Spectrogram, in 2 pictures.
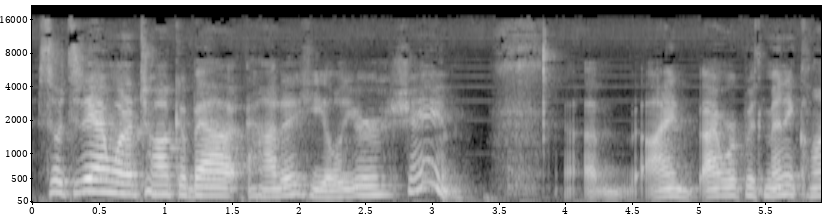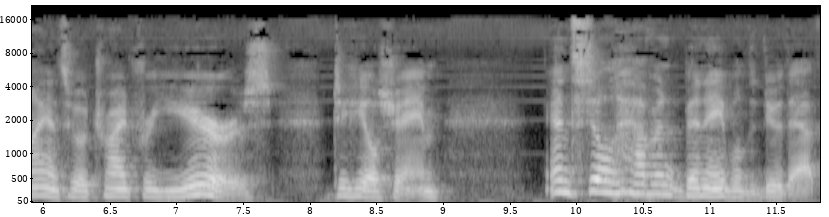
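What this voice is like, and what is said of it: Slightly hoarse voice. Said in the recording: “my voice gets a little hoarse today... we are just full of smoke. So it is having a bit of an effect on my voice.”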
